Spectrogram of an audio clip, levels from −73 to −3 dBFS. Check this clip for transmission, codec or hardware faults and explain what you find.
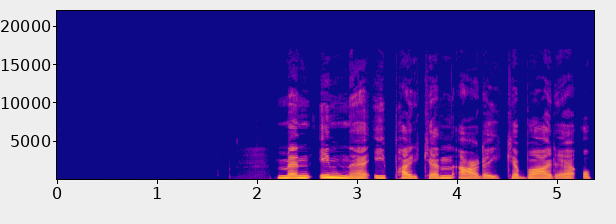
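No faults are audible anywhere in this speech recording.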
